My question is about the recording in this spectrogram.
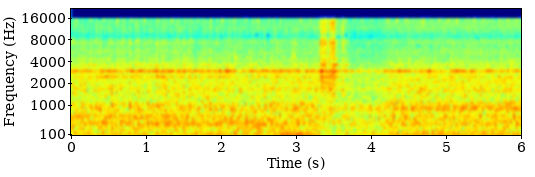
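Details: Mercedes 1113 truck: a heavy, loose-sounding rattle over a deep drone from the transfer case/driveshaft at certain engine speeds, as if something is loose. Cause unconfirmed.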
